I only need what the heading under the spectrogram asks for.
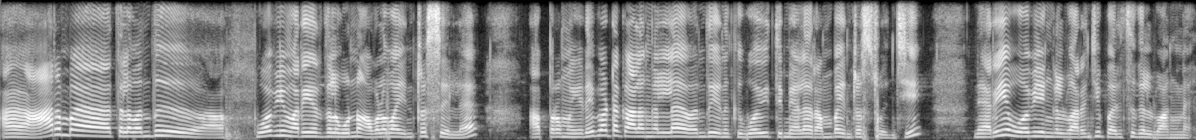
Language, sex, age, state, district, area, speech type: Tamil, female, 45-60, Tamil Nadu, Dharmapuri, rural, spontaneous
